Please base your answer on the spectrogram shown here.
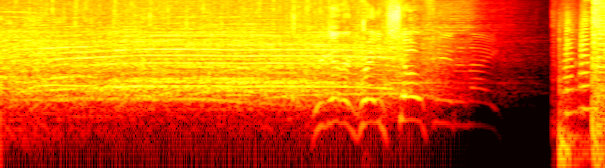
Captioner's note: cheers and applause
